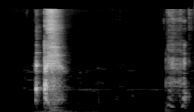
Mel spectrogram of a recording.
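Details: Single sneeze provoked with a matchstick in a sneezing challenge: sharp indrawn breath, one loud explosive sneeze, then a softer trailing exhalation.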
